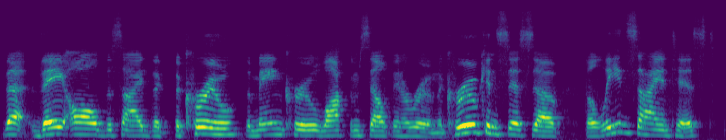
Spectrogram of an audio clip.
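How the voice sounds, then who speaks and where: A man co-hosting a podcast, excitably recapping a movie plot in casual, profane, rambling talk. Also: on the high side, unhurried, hardly any pauses. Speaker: podcast co-host.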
